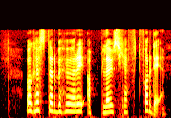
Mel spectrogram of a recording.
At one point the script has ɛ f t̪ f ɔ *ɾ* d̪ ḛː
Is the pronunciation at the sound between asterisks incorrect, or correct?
correct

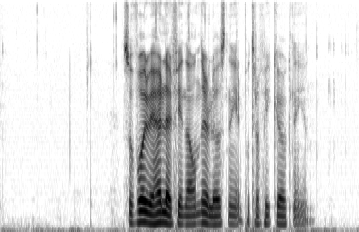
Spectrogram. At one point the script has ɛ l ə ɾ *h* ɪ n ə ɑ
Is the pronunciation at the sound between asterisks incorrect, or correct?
incorrect: f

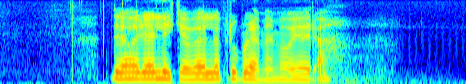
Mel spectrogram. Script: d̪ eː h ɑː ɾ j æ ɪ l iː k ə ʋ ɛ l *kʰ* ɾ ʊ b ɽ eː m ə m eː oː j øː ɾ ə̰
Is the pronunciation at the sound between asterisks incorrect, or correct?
incorrect: pʰ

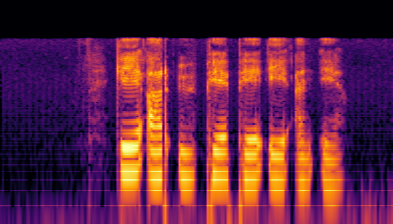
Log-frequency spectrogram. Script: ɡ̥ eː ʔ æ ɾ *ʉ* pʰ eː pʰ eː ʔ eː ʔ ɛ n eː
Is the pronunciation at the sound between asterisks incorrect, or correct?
incorrect: ʉː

